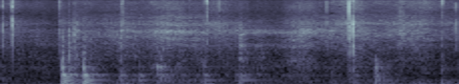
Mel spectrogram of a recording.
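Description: A picture book being handled and set down on a table: paper rustling with a few light knocks, the loudest about a third of a second in.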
